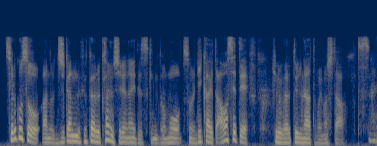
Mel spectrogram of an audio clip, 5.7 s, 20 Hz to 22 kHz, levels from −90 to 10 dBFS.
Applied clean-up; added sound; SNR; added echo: neural diffusion model UNIVERSE++.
